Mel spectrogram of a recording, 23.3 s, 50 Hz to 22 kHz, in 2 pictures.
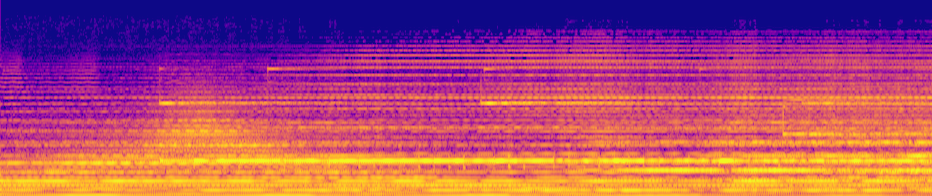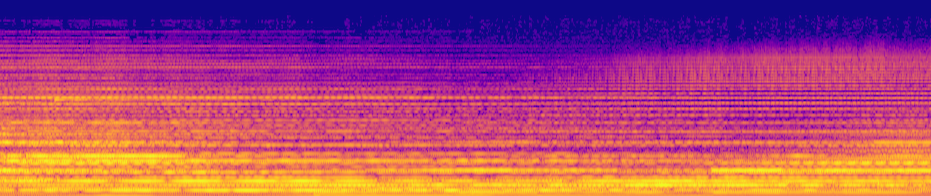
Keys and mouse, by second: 1.2 g, 10.4 middle drag, 11.5 middle click, 12.2-12.6 shift+middle drag, 17.7 middle click, 19.6 click, 22.2 click.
